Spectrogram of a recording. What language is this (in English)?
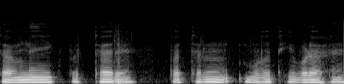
Hindi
